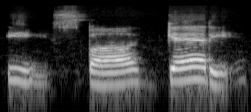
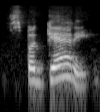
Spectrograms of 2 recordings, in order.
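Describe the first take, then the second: First: "spaghetti" drawn out very slowly; slow blended word. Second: Said in the usual way. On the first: Shown as a demonstration. Teacher slowly blending the syllables into spaghetti. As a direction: stretch "spaghetti" as you blend it. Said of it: "break the word up into syllables". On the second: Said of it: "pronounce the word all together".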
